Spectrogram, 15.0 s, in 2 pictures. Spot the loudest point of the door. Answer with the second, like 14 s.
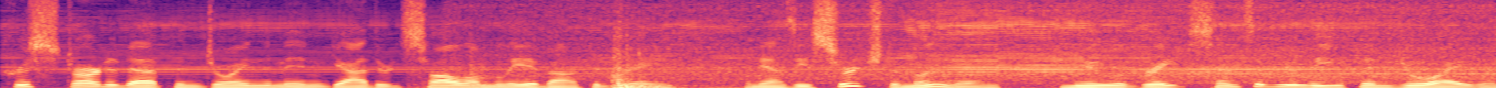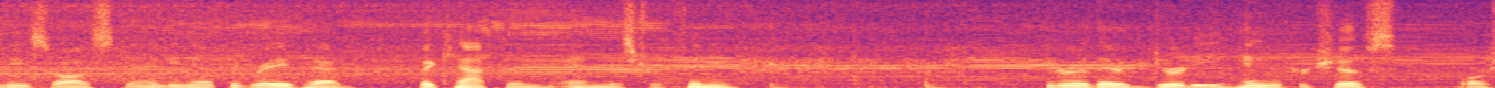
3 s.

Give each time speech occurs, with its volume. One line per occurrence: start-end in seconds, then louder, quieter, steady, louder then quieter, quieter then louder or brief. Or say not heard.
0.0-11.2 steady
12.7-14.9 brief.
